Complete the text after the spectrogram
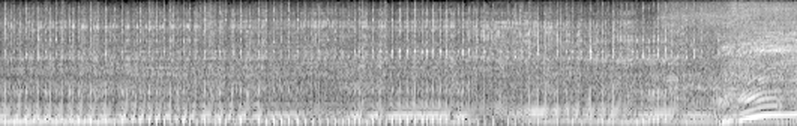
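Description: A chainsaw idles with a rapid, rattling putter.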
